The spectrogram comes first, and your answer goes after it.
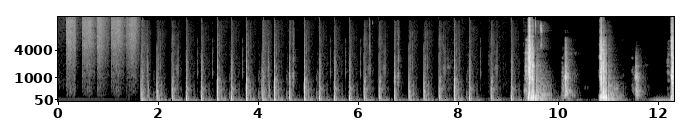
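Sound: door thudding shut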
